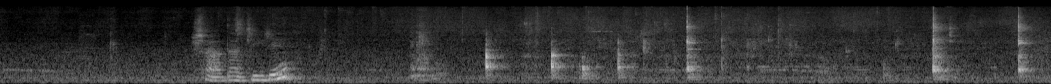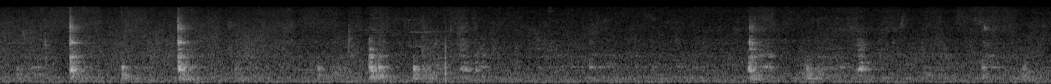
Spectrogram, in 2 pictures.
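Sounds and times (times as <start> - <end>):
oil sizzling: 2.3 - 21.0
wooden spatula scraping pan: 12.9 - 21.0.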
